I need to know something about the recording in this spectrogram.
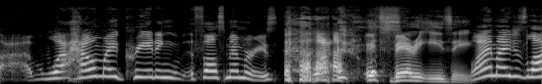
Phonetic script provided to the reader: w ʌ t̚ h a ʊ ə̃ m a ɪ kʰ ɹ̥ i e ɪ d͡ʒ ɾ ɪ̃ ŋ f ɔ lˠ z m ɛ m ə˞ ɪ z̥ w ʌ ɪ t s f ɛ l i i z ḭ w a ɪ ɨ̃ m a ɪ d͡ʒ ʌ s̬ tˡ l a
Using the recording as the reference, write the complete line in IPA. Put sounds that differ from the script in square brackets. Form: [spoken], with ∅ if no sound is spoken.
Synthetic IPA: w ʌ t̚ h a ʊ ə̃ m a ɪ kʰ ɹ̥ i e ɪ [∅] ɾ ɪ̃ ŋ f ɔ lˠ [s] m ɛ m ə˞ [i] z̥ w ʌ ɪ t s [v] ɛ [ɹ] i i z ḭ w a ɪ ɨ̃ m a ɪ d͡ʒ ʌ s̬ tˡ l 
